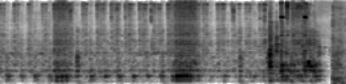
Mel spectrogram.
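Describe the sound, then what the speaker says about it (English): A sewing machine stitches a vinyl upholstery bag in several short runs, its motor whirring and needle chattering in bursts with pauses between, fairly quiet and close. "do this over at the sewing machine and use your stitch plate as a guide"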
